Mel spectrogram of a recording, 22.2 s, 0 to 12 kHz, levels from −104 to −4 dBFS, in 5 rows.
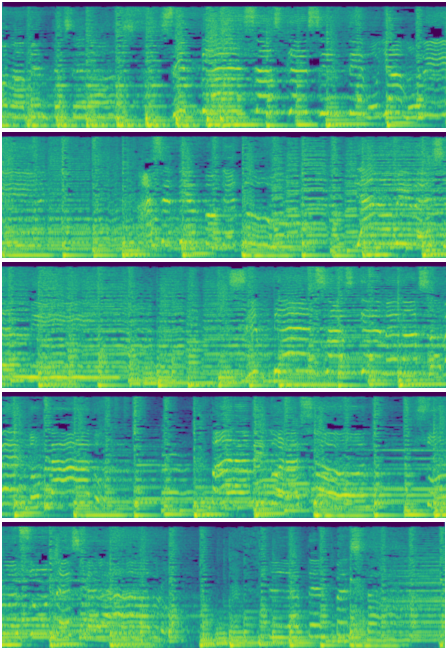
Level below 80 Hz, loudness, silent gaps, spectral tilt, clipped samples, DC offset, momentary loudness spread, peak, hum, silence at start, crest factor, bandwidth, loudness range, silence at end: -30 dBFS; -15 LUFS; none; -4 dB/octave; under 0.1%; under 0.1%; 5 LU; 0 dBFS; none; 0 s; 14 dB; 11 kHz; 2 LU; 0 s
